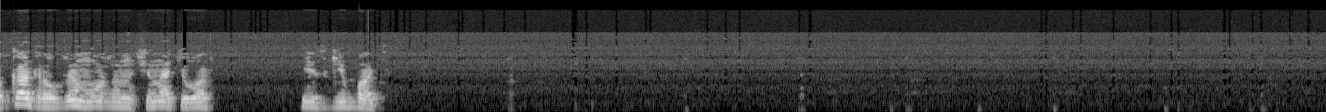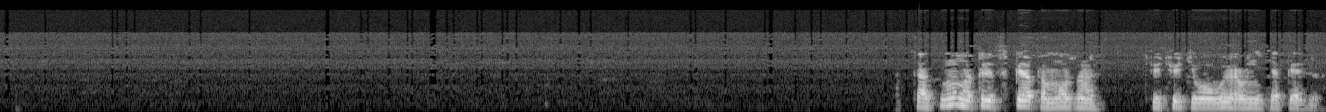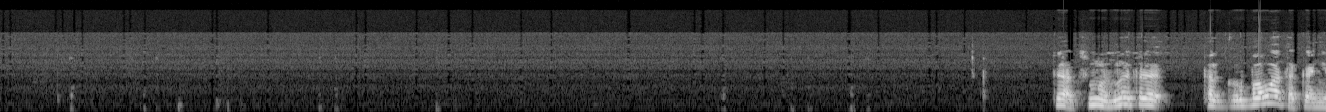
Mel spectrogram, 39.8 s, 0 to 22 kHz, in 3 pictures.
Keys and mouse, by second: 0.8 click, 3.1-5.3 drag, 7.0 click, 9.0 click, 13.6-22.4 drag, 23.5 click, 26.6 click, 29.9 click, 31.2-33.8 drag, 34.7 click, 35.2 click, 37.9 click, 39.3 click.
